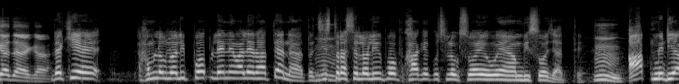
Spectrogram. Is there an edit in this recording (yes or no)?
no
